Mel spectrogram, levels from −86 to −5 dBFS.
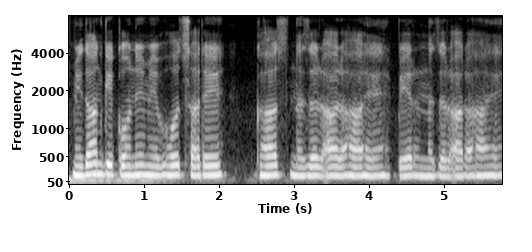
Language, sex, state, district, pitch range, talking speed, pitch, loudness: Hindi, male, Arunachal Pradesh, Longding, 160-170 Hz, 165 wpm, 165 Hz, -14 LUFS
